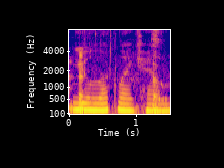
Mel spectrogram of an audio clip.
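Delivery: slow, hushed whisper; teasingly slow, very soft whisper. Pretend. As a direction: whisper it slowly and suggestively on request. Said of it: "I whispered".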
